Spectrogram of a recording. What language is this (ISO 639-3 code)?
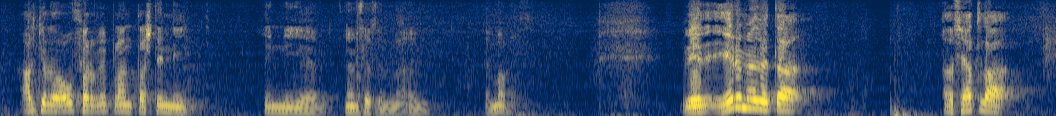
isl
